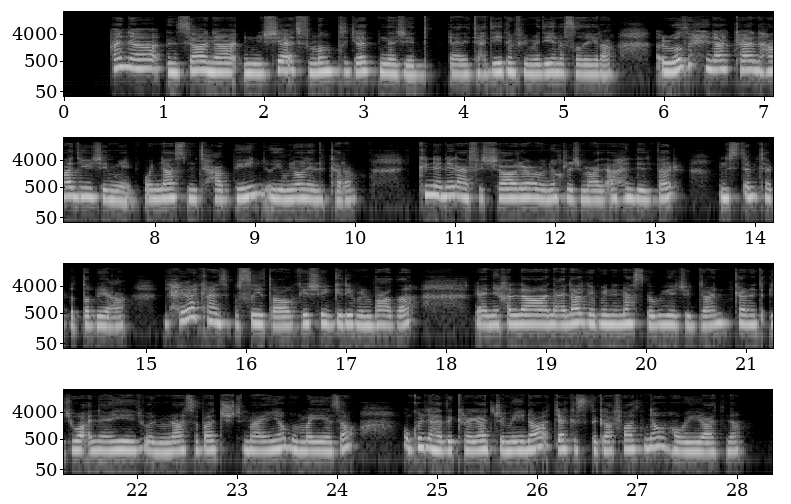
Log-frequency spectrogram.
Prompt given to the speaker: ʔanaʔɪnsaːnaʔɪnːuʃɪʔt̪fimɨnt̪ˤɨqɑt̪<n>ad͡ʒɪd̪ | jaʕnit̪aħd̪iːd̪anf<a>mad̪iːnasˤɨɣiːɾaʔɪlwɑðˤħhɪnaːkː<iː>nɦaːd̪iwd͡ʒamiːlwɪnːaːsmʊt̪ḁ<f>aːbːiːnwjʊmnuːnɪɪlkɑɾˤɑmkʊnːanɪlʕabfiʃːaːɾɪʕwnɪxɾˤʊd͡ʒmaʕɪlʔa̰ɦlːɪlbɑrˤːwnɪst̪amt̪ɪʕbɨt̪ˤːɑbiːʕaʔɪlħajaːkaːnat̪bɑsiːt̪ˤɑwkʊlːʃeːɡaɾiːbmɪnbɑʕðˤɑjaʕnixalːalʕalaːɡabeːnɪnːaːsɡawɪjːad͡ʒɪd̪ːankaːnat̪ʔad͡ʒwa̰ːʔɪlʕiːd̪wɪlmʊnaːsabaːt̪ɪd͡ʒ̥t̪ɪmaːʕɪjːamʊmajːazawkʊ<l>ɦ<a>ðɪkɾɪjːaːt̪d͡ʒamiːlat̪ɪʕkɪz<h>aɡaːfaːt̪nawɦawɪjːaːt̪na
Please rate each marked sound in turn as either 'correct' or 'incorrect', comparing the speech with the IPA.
correct, incorrect: i, incorrect: aː, incorrect: ħ, incorrect: lː, correct, incorrect: θ

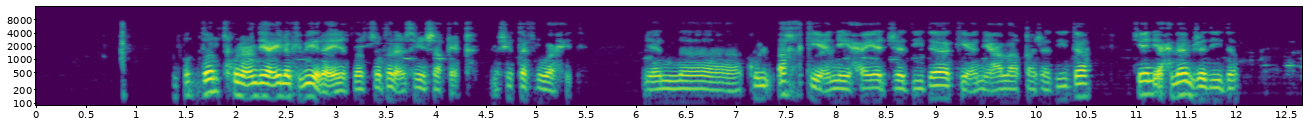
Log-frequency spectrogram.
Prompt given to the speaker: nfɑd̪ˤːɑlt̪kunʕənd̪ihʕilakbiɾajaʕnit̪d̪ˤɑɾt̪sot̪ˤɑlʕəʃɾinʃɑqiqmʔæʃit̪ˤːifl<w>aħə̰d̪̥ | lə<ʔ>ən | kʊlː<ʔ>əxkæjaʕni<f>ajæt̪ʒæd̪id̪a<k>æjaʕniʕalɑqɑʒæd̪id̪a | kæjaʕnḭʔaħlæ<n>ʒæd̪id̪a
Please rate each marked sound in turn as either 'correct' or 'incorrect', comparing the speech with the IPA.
correct, correct, correct, incorrect: ħ, correct, incorrect: m

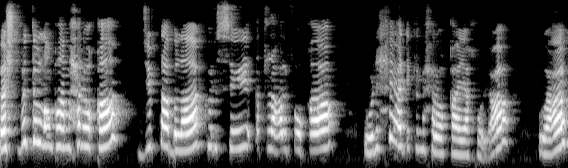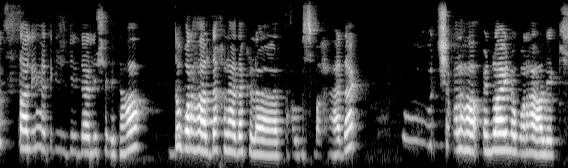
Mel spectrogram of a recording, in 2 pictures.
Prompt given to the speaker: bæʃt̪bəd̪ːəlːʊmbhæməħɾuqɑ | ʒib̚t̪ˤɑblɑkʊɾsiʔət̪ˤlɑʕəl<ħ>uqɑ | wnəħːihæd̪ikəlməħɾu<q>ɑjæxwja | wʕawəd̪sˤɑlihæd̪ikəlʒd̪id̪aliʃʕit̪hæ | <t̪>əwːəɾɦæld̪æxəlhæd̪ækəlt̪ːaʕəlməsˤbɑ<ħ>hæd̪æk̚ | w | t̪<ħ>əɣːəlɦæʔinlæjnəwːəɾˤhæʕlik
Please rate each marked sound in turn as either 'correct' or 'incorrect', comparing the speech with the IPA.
incorrect: f, correct, incorrect: d̪, correct, incorrect: ʃ

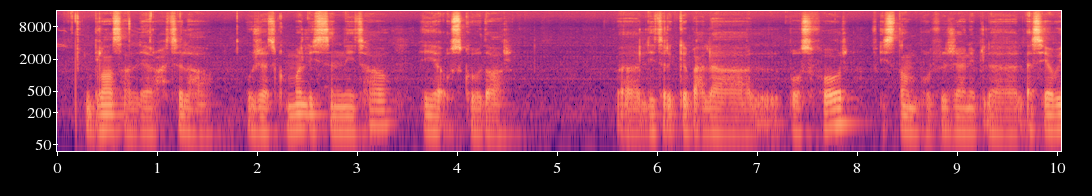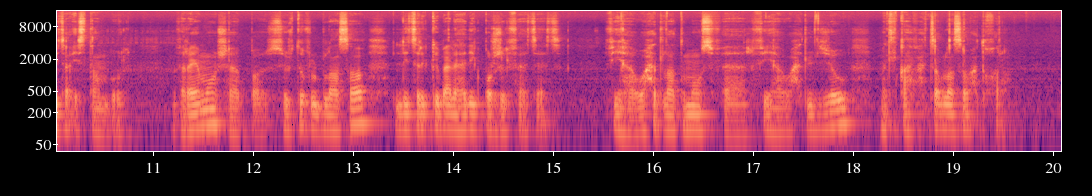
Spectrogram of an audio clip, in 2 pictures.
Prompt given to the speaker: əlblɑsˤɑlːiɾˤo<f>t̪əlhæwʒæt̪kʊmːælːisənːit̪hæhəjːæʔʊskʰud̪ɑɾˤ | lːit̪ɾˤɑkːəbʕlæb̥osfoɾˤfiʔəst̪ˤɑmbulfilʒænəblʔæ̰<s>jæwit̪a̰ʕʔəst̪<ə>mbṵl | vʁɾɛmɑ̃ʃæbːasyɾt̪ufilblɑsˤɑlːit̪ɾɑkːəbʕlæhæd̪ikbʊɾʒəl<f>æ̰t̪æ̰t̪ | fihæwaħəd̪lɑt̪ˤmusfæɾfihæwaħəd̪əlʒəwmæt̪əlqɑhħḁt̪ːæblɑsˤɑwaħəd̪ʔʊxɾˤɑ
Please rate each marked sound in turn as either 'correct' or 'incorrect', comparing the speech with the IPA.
incorrect: ħ, correct, incorrect: ɑ, correct

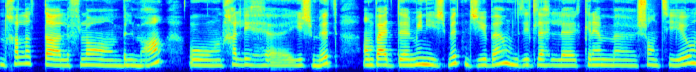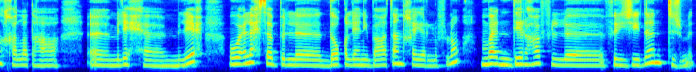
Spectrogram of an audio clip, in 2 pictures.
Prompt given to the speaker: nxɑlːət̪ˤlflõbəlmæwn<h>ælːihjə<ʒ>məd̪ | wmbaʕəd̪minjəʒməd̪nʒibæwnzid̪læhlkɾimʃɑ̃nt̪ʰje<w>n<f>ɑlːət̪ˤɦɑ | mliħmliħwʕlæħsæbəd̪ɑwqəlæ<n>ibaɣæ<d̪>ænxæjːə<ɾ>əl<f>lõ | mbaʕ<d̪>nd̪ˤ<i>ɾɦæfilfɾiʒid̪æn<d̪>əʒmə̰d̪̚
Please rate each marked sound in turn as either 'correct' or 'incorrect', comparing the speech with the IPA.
incorrect: x, correct, correct, incorrect: x, correct, incorrect: t̪, correct, correct, correct, correct, incorrect: t̪

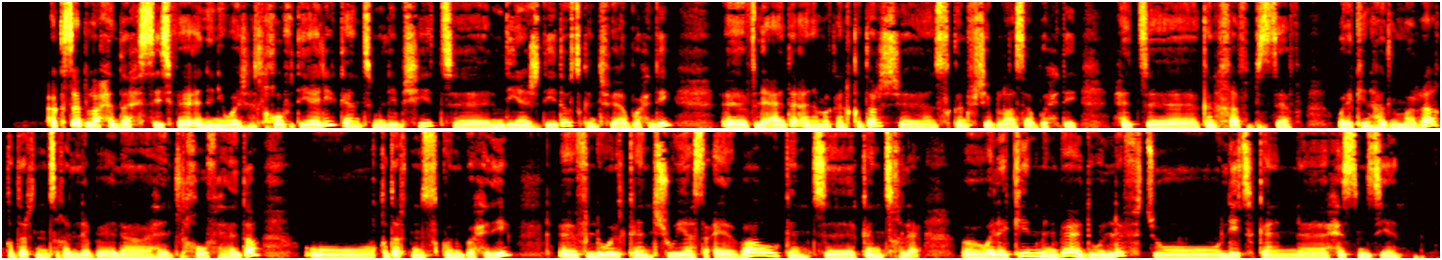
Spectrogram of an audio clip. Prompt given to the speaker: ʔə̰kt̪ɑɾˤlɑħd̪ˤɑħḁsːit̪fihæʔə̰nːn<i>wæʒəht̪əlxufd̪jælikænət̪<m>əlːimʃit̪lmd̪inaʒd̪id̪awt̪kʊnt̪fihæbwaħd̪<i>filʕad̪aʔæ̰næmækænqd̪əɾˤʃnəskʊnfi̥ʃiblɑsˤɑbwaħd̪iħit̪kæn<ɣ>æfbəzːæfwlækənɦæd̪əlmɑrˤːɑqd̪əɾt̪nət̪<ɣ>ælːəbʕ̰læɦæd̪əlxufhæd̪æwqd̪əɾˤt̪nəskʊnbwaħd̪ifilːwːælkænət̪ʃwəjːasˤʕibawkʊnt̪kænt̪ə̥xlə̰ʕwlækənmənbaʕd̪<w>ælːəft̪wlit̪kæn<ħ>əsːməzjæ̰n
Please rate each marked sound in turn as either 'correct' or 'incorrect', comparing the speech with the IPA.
correct, correct, correct, incorrect: x, correct, correct, correct

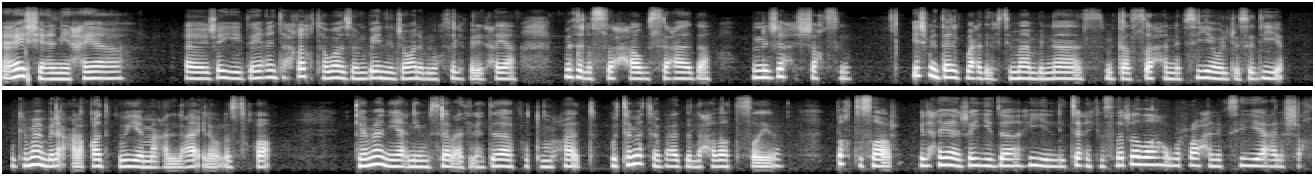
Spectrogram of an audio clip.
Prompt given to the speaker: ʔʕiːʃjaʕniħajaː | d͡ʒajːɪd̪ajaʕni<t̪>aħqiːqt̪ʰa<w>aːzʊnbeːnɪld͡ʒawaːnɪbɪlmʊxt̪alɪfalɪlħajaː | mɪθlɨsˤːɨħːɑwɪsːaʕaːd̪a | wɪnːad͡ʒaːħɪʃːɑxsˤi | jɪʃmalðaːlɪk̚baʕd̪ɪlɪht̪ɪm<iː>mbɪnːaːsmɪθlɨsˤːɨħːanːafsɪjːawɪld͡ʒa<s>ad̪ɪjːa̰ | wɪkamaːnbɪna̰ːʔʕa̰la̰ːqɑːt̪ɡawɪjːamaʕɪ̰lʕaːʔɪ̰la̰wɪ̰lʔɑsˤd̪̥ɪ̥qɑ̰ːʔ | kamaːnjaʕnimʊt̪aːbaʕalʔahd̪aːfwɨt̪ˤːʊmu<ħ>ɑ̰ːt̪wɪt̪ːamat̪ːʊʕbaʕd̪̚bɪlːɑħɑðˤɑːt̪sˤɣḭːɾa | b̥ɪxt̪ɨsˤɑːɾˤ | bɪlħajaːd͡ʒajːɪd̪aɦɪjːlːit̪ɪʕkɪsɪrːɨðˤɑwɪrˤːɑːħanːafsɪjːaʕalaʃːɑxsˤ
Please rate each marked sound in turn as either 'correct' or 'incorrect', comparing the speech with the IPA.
correct, correct, incorrect: aː, correct, correct

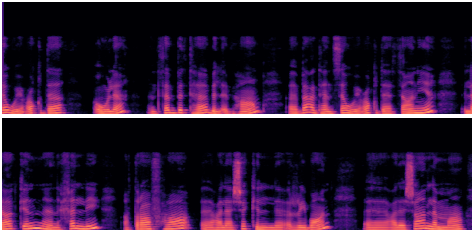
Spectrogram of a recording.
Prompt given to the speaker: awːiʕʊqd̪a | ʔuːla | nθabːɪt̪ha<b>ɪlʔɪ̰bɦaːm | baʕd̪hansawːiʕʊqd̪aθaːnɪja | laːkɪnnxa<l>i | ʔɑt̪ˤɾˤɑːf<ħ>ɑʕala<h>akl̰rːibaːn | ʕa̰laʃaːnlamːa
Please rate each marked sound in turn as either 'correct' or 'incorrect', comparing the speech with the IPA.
correct, incorrect: lː, incorrect: h, incorrect: ʃ

